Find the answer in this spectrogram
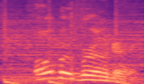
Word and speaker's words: Oberbrunner: I'm talking with Oberbrunner. Did I pronounce that right?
